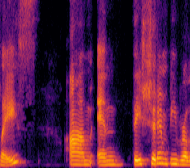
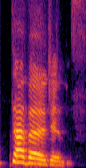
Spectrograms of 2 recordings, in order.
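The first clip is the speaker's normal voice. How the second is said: loud put-on British accent on divergence; 3 semitones higher, 6 dB louder than usual. Repeating a term another speaker just confirmed: put-on British accent. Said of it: "But with the British accent".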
